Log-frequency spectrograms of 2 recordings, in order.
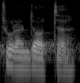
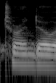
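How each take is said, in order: First: The name is said with Italian pronunciation. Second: The name is said with English pronunciation. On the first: "If I say it in Italian, I say Turandotta" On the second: "If you say it in English, I usually say Turandot"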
